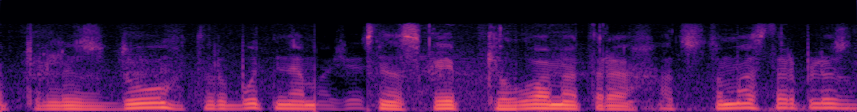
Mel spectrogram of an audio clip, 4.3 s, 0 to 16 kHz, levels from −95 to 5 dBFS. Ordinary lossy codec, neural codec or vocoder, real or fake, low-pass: MP3, 96 kbps; none; real; 7.2 kHz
